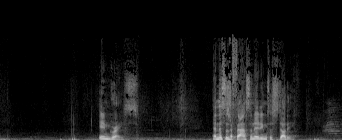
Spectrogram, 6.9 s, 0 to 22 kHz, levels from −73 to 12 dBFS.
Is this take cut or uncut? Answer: cut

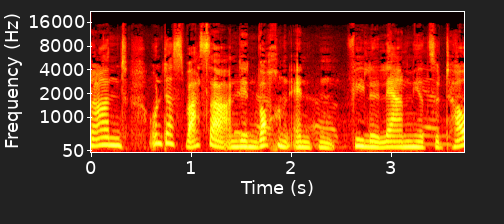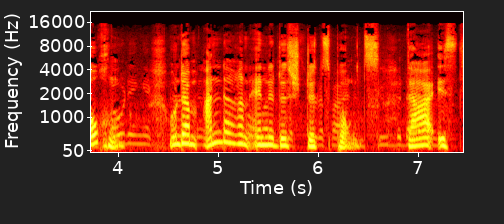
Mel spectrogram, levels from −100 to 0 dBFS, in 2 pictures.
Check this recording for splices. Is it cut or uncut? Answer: uncut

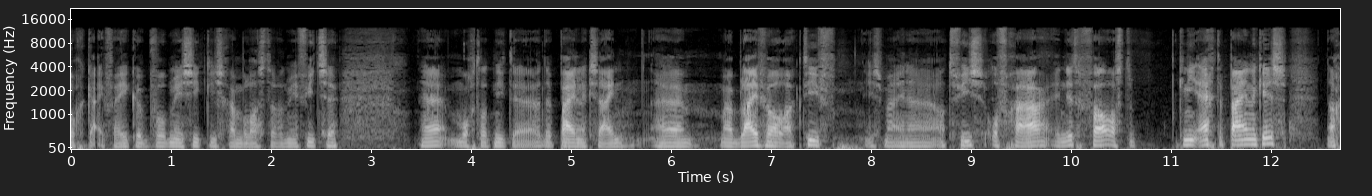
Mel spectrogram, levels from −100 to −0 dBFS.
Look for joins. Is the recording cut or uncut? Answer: uncut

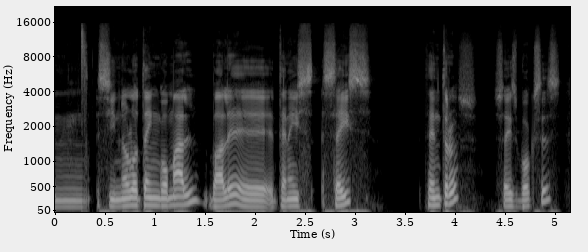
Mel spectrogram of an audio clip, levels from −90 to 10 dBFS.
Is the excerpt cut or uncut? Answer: uncut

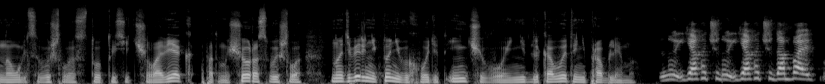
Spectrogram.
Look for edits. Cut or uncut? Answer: cut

